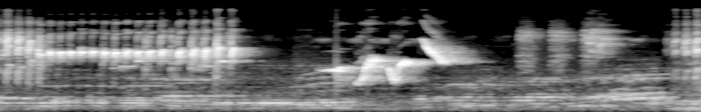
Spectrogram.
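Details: Caged greater green leafbird (cucak ijo) singing a harsh fighting song with imitated sparrow phrases, used as a lure for training: long trilled whistle at start, then loud rising and falling slurred notes, and a buzzy chatter.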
